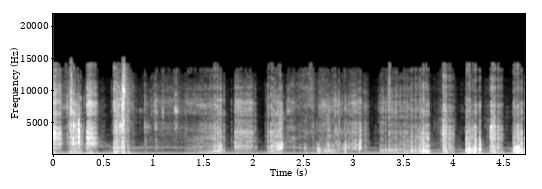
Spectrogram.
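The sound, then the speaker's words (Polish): Scissors cutting white paper strips for a checkerboard-style paper weaving craft: many crisp, short snipping bursts in an irregular rhythm, fairly loud, with no talk. “Wycinam.”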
